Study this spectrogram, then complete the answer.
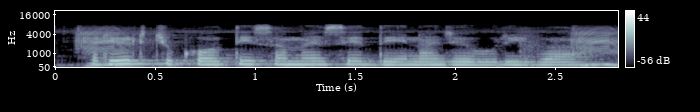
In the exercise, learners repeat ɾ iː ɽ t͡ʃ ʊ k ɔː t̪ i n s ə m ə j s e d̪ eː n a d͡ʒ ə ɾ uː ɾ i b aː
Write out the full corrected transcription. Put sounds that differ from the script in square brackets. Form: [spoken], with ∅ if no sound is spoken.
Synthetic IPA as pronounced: ɾ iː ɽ t͡ʃ ʊ k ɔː t̪ i [∅] s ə m ə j s e d̪ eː n a d͡ʒ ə ɾ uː ɾ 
